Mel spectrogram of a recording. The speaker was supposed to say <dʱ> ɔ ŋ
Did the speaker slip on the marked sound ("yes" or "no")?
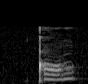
yes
